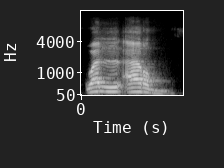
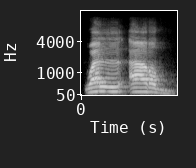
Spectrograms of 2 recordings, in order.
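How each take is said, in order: No difference in how they are said.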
